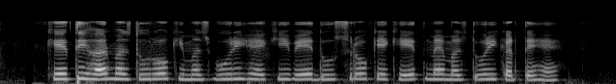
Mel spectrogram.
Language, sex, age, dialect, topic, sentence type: Hindi, female, 18-24, Marwari Dhudhari, agriculture, statement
